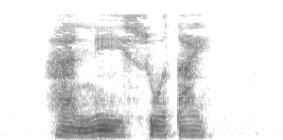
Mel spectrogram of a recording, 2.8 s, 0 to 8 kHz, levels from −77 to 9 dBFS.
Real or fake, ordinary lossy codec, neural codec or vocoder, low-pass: real; MP3, 24 kbps; none; 7.2 kHz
